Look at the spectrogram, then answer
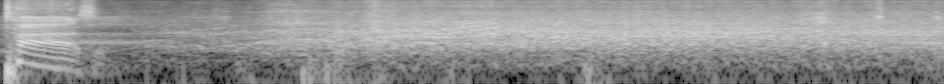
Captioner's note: audience laughs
